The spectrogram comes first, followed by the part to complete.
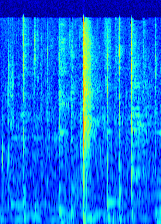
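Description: Wooden spatula stirring and knocking against a non-stick frying pan: a few light clicks and one sharp knock about a second in, over faint background music.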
